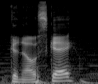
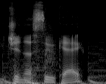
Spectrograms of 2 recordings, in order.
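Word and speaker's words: Gennosuke: dub was was like one of the main characters is Ganoske. Uh, but in the English dub that's obviously Jinasuk. So just a really poor pronunciation there. Um, bulk of the series also happens above ground.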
